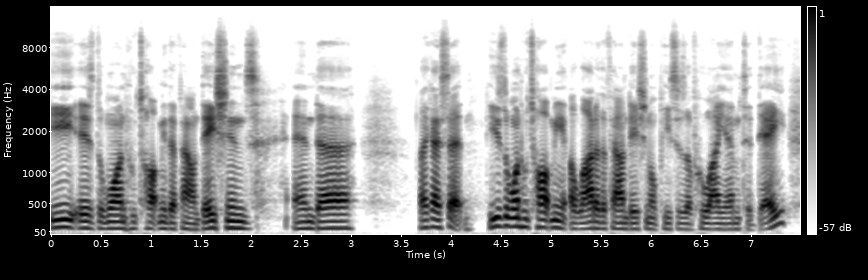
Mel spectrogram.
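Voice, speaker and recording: A man's fairly low voice, fairly quick and fairly even in intonation, on a very clean recording with a silent background. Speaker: fitness podcast host, bodybuilder. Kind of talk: casual podcast chat. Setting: podcast studio.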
